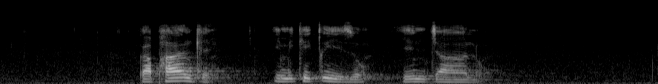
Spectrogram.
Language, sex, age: South Ndebele, male, 23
